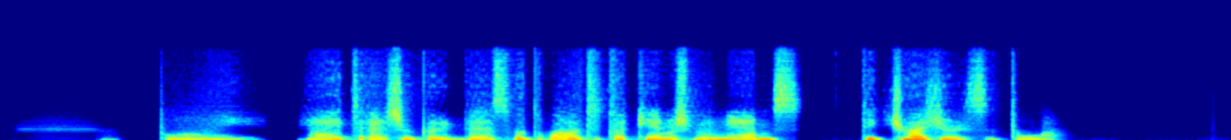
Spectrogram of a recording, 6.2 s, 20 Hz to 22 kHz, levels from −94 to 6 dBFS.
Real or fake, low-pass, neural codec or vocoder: fake; 14.4 kHz; codec, 44.1 kHz, 0.9 kbps, DAC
